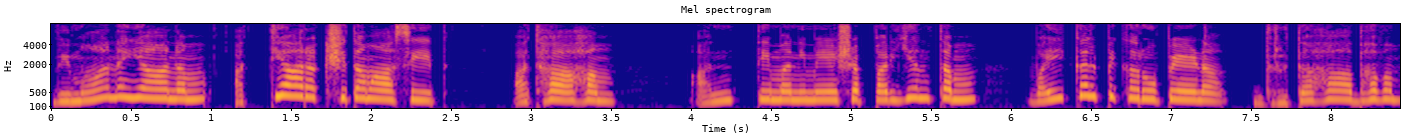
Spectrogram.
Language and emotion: Sanskrit, fearful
